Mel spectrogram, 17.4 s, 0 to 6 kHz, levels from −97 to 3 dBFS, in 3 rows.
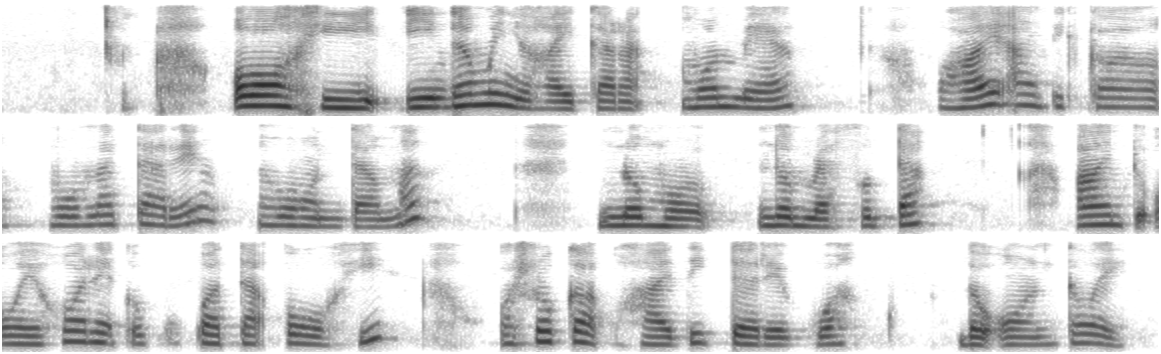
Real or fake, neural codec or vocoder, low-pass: fake; codec, 24 kHz, 0.9 kbps, WavTokenizer, medium speech release version 2; 5.4 kHz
